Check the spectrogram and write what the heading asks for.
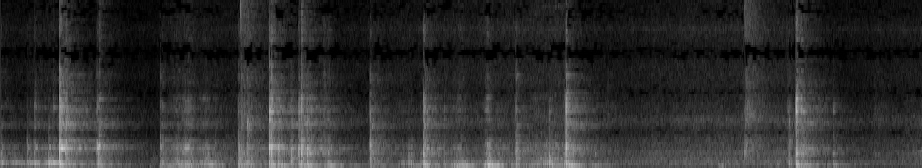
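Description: Metal pressure cooker knocking and scraping in the frying pan it sits in as it is shifted into place by its handle: a run of uneven clanks with a little ringing, thinning out after about four seconds, then two more knocks near the end.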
